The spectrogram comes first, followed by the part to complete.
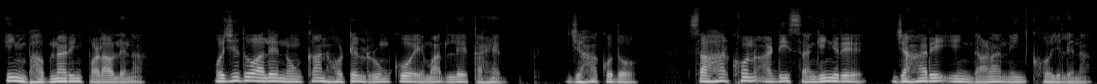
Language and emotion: Santali, sad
